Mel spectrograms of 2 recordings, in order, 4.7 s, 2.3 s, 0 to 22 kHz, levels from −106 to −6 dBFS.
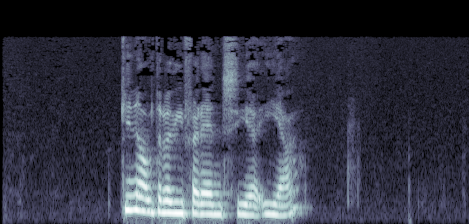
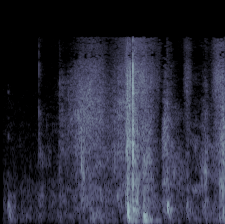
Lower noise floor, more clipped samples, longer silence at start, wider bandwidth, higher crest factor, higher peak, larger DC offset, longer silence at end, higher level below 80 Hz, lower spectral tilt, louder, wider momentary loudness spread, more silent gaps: second, -67 dBFS vs -71 dBFS; neither; first, 1.2 s vs 0.1 s; about the same, 11.5 kHz vs 11.5 kHz; second, 14 dB vs 36 dB; first, -2 dBFS vs -10 dBFS; neither; first, 1.7 s vs 0 s; about the same, -58 dBFS vs -62 dBFS; first, -8 dB/octave vs -2 dB/octave; first, -14 LUFS vs -41 LUFS; second, 7 LU vs 20 LU; neither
